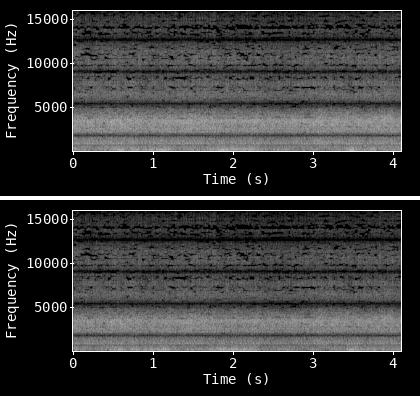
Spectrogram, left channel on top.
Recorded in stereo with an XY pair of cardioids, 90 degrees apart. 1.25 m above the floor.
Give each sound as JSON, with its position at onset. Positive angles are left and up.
{"t": 0.0, "sound": "an engine running", "azimuth_deg": 15}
